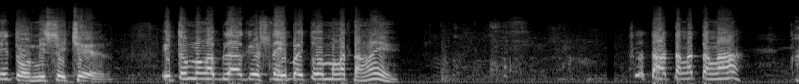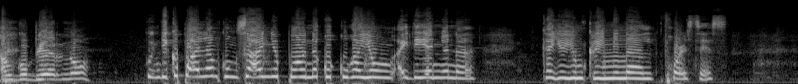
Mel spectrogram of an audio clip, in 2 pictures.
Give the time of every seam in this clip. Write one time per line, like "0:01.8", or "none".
0:09.3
